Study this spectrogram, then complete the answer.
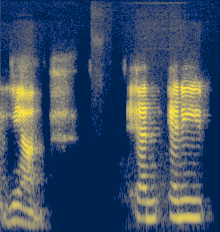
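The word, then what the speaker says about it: Jan: from denmark uh yen it's j-a-n but it's pronounced uh yen and and he said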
